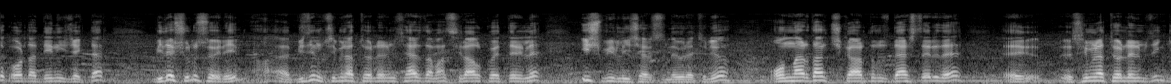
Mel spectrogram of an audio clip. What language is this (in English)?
Turkish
